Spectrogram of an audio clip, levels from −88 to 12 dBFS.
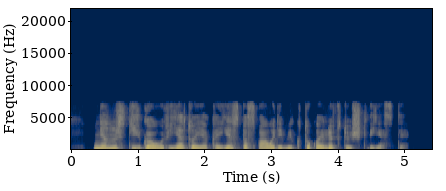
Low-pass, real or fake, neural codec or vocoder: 7.2 kHz; fake; autoencoder, 22.05 kHz, a latent of 192 numbers a frame, VITS, trained on one speaker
